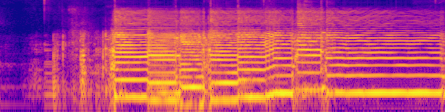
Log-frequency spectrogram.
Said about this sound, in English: If I was using quite a high gain, in other words, an overdrive or distortion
